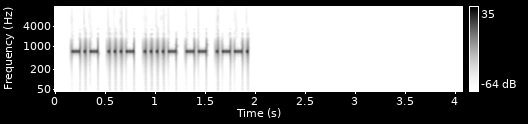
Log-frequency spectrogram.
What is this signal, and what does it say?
Morse code, heard as a keyed tone, about 40 wpm, 700 Hz. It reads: KV4MP
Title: USA Call Signs 40wpm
